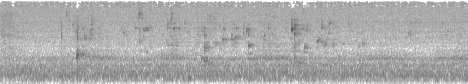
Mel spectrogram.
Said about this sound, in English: So let's go ahead and get it open, get it into a glass, and see what I think about it. Holy cow. Okay, there we go. Weird can.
